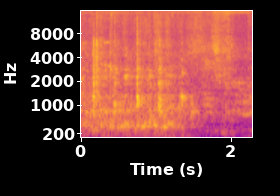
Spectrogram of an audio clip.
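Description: Fabric inspection machine running a roll of cloth past a yardage measuring wheel: a steady hum with rhythmic clicking about three times a second, which stops about one and a half seconds in as the run ends at about 130 yards.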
